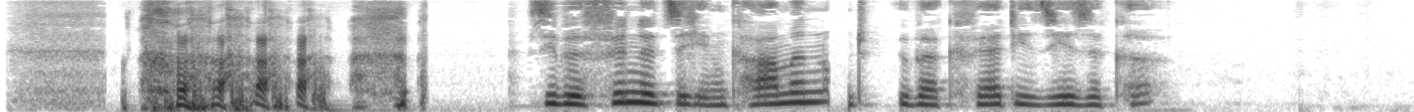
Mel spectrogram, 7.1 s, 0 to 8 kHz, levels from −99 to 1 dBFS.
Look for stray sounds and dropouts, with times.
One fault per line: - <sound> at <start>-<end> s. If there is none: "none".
- laugh at 0.6-2.1 s
- dropout at 4.1-4.2 s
